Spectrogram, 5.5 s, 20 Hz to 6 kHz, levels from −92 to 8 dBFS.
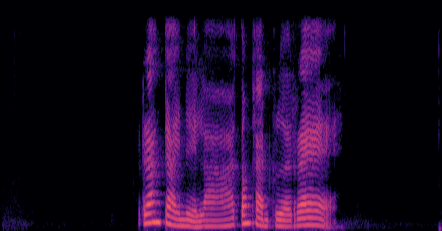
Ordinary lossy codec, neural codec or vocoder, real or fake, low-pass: none; none; real; 5.4 kHz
